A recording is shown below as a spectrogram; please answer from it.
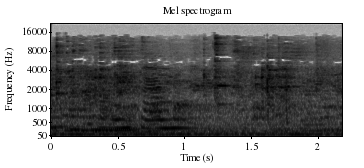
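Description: Cutlery and dishes clinking lightly at a dining table, with a brief faint voice near the start and a low steady hum underneath.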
